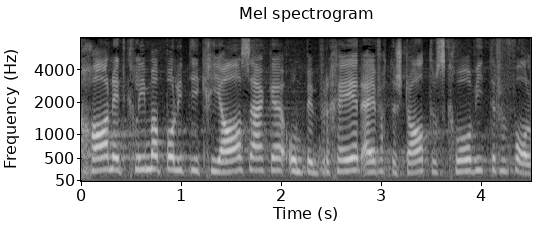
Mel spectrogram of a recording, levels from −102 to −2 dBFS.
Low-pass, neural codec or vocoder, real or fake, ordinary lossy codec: none; none; real; none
